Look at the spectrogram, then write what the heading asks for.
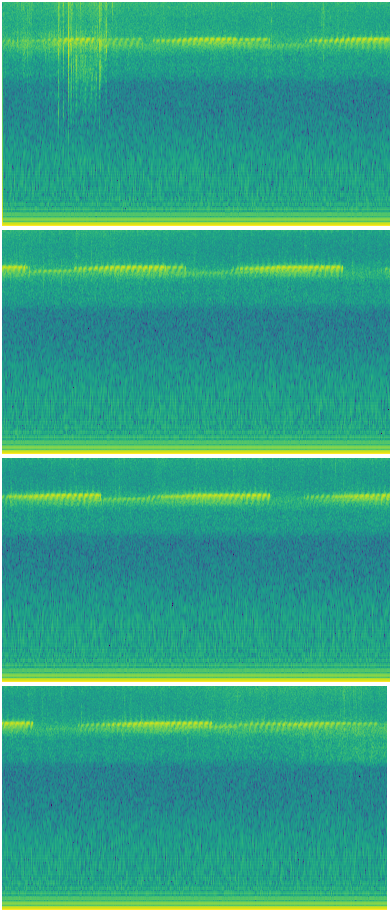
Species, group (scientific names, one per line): Pteronemobius heydenii
Orthoptera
